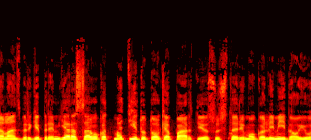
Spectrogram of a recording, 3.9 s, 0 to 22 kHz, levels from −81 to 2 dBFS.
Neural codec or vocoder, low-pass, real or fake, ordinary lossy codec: none; 19.8 kHz; real; MP3, 64 kbps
